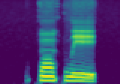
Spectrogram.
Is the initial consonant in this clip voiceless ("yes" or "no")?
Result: yes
